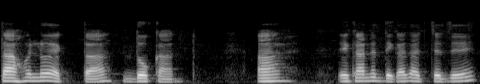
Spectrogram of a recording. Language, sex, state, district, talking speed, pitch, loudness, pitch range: Bengali, male, Tripura, West Tripura, 110 wpm, 145 Hz, -19 LUFS, 140-155 Hz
